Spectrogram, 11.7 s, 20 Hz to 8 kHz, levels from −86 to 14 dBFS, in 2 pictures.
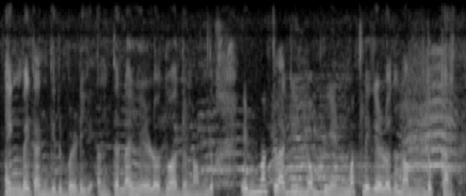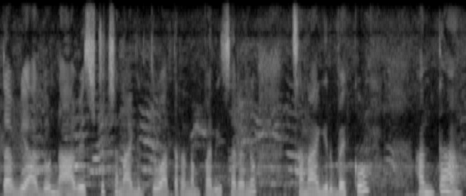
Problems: background sounds at intervals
